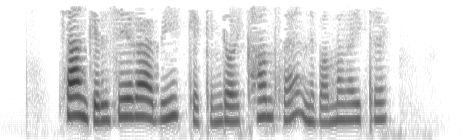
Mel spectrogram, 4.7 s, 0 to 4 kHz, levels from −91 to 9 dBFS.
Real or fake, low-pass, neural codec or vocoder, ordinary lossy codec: fake; 3.6 kHz; codec, 16 kHz in and 24 kHz out, 0.9 kbps, LongCat-Audio-Codec, fine tuned four codebook decoder; MP3, 16 kbps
